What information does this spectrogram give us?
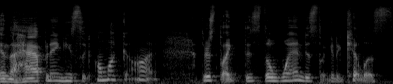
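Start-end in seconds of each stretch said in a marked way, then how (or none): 1.0-3.8 whiny delivery with a slight lisp on s sounds. Mocking how he talks in The Happening: imitating a whiny lisp. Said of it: "It's like he's whining".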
